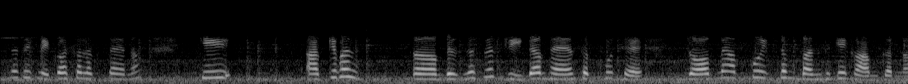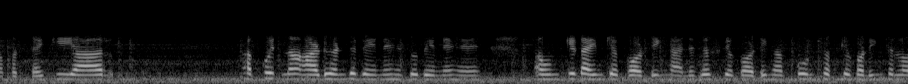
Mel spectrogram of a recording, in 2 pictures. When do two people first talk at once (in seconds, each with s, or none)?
none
